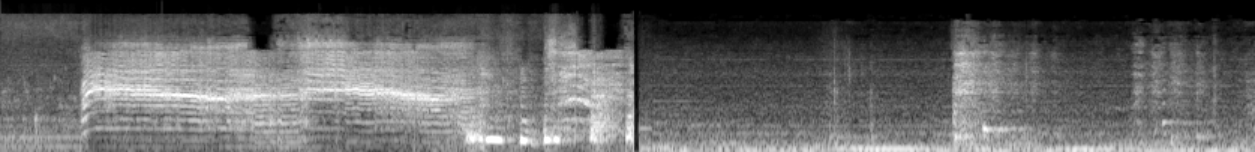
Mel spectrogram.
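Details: Pet cat from a funny compilation letting out a loud, harsh, drawn-out caterwaul lasting several seconds and ending in a lower drop, followed by quieter room noise and short bumps.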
